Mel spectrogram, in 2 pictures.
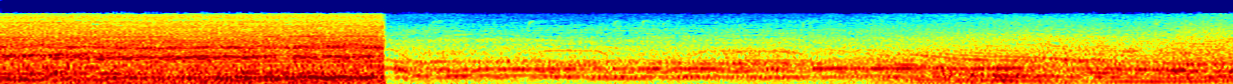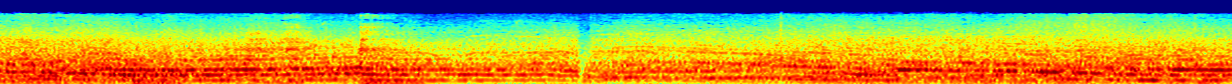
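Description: A Ferrari race car on a flying lap in an Australian Grand Prix racing video game, engine whining and rising and falling through gear changes, after a brief louder burst at the start.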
